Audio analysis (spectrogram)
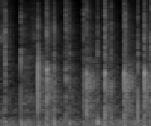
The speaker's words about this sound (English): Golf clap for Jed.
